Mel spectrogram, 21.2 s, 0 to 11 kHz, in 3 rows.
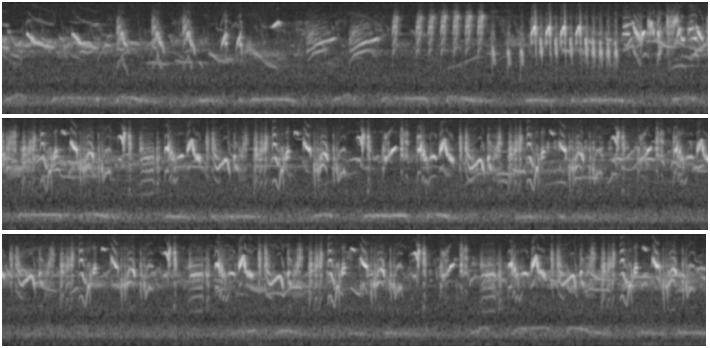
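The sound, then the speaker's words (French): A melodious warbler in a bush near a river, at 9 a.m. on 28 May, sings a fast, rambling stream of chirps, twitters and short repeated notes that seem to mimic other birds, continuous for about twenty seconds, over a faint low murmur. “28 mai, 9h du matin, nous sommes près d'une rivière et il y a une Hippolaïs polyglotte dans un buisson.”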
